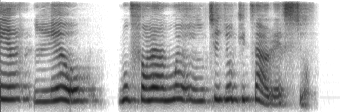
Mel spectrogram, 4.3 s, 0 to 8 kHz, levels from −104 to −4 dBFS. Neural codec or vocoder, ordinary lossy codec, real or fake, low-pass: codec, 16 kHz, 1 kbps, FunCodec, trained on Chinese and English, 50 frames a second; none; fake; 7.2 kHz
